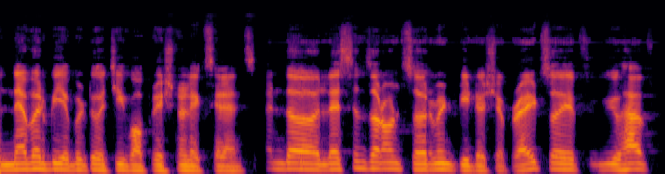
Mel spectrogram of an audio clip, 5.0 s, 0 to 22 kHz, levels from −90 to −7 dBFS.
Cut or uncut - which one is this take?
cut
